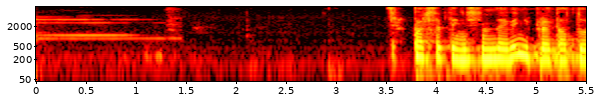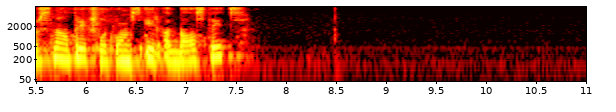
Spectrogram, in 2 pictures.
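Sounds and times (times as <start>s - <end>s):
electronic bell ringing in a parliament chamber to call a vote: 0.0s - 1.5s
quiet room noise: 0.0s - 11.0s
speech: 3.8s - 7.7s.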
